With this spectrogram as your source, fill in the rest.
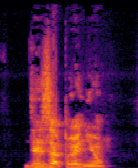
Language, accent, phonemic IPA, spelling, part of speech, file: French, Canada, /de.za.pʁə.njɔ̃/, désapprenions, verb, LL-Q150 (fra)-désapprenions.wav
- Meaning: inflection of désapprendre: 1. first-person plural imperfect indicative 2. first-person plural present subjunctive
